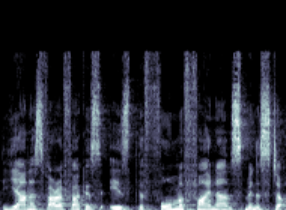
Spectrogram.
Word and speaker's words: Yanis Varoufakis: And we've just watched an episode of an amazing new documentary series, In the Eye of the Storm, The Political Odyssey of Yanis Varoufakis.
